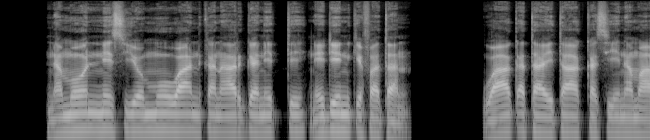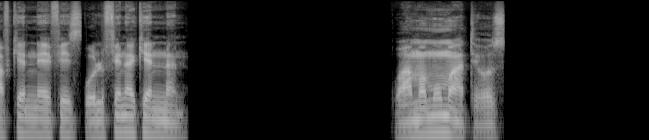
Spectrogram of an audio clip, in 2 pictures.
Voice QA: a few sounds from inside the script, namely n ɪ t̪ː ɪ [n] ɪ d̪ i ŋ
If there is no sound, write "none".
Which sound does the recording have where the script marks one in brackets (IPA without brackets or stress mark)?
n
